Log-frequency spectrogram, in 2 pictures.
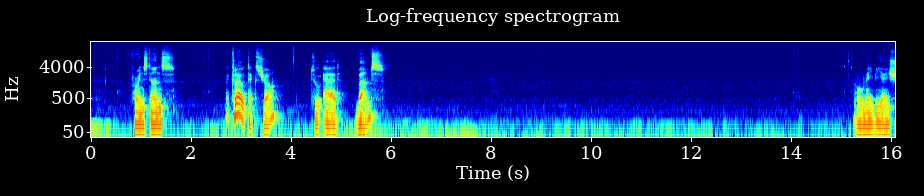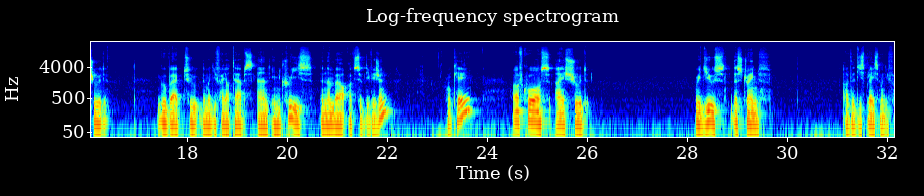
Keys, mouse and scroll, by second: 3.1 middle click, 7.9 scroll down 1, 9.1 click, 9.1 scroll down 7, 15.1 right click, 16.4 click, 18.5 scroll up 6, 20.1 click, 22.1 scroll down 1, 24.6 shift+click, 24.6 scroll down 14, 29.7 shift+click.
